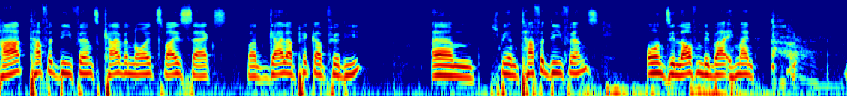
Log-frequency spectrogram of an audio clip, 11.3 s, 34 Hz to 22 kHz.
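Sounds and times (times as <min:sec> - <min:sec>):
speech: 0:00.0 - 0:04.9, 0:05.8 - 0:10.7
person sneezing: 0:10.3 - 0:11.2.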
